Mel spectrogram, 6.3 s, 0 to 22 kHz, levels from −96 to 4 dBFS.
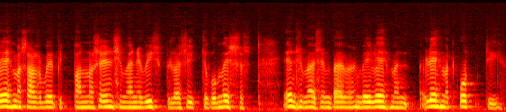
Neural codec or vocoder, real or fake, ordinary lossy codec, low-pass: autoencoder, 48 kHz, 128 numbers a frame, DAC-VAE, trained on Japanese speech; fake; none; 19.8 kHz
